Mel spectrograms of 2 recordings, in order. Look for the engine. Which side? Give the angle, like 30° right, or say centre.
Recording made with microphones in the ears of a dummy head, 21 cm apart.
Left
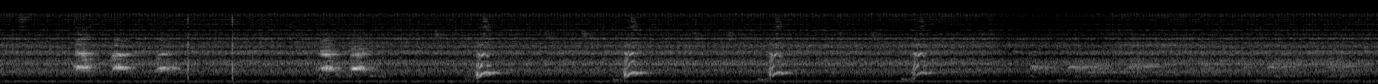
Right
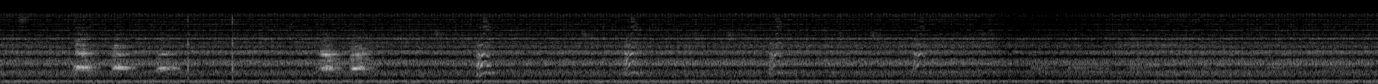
80° right.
